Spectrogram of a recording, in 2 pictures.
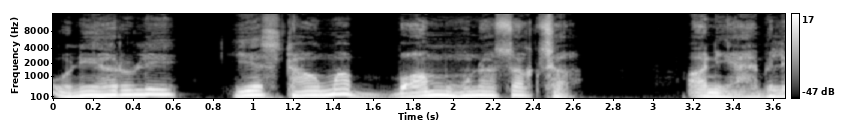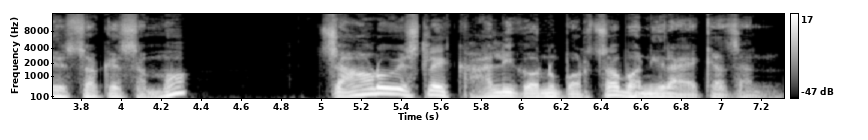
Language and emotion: Nepali, fearful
